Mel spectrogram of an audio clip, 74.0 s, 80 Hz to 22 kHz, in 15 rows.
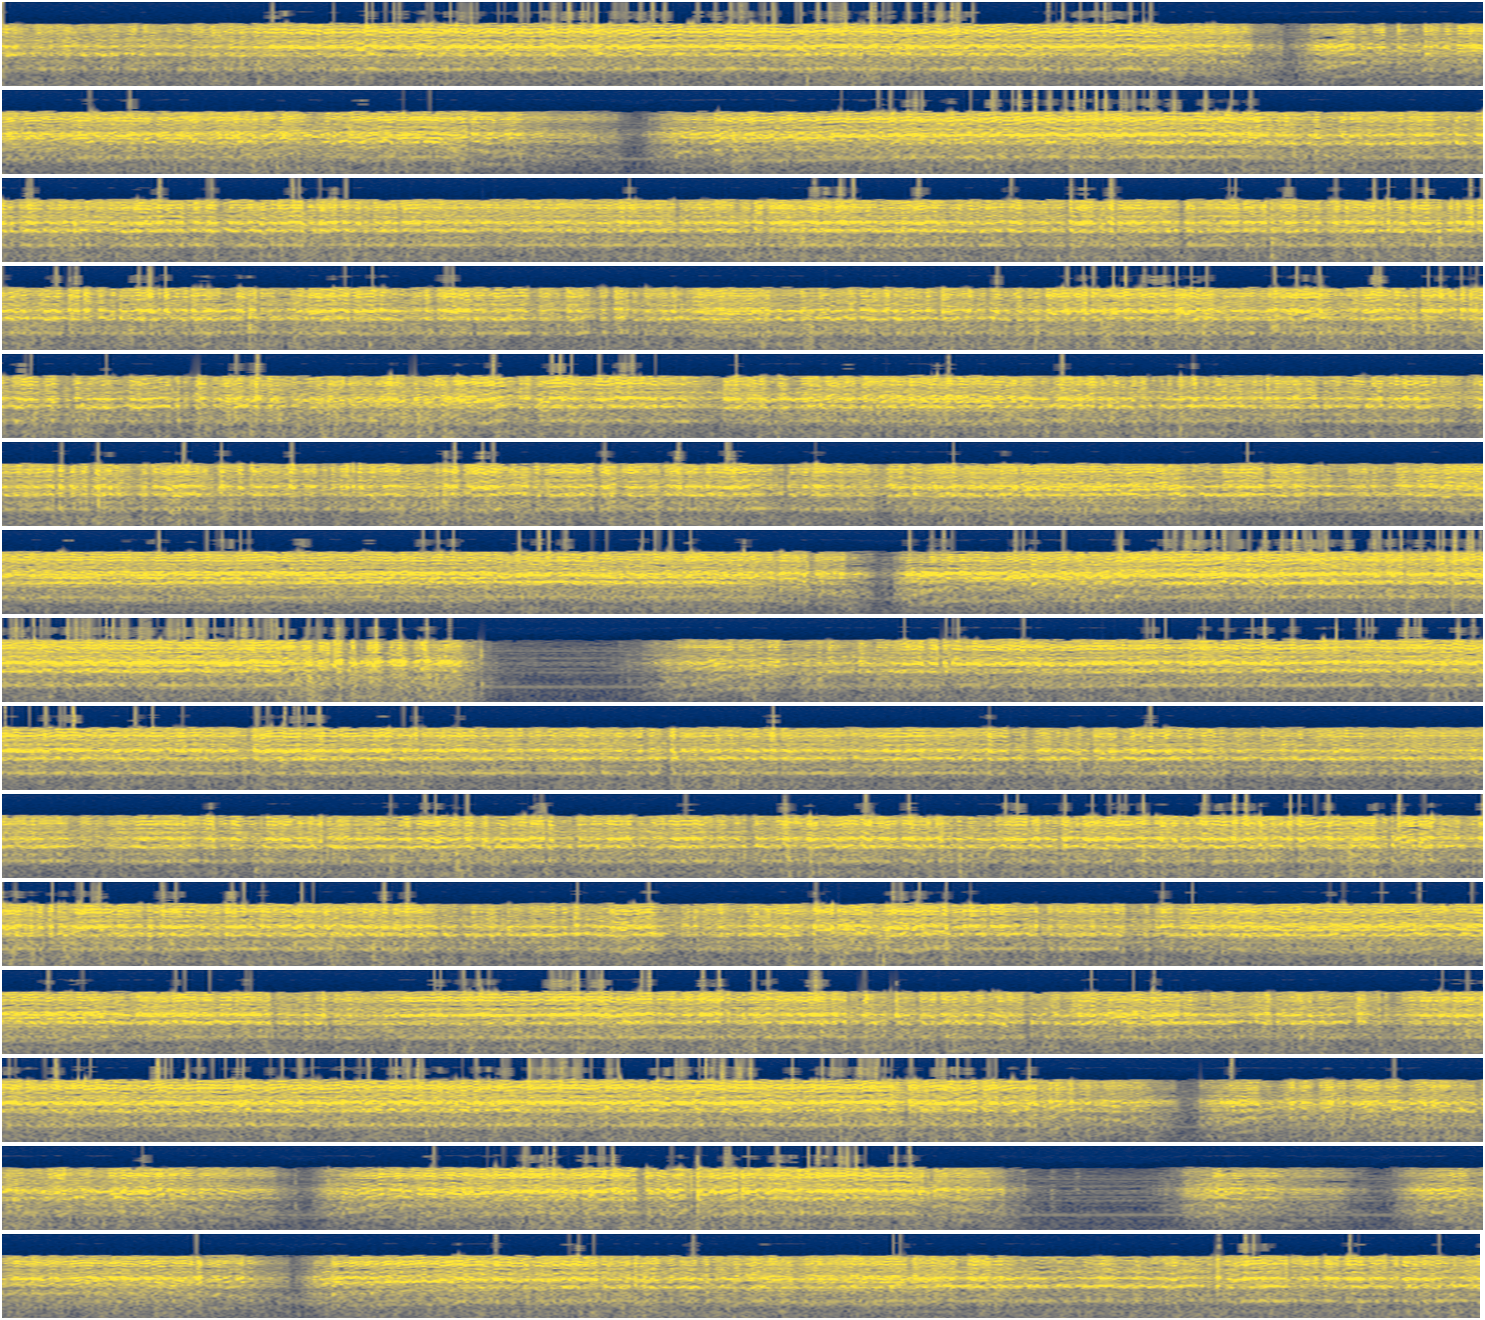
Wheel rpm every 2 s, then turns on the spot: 220, 190, 170, 120, 220, 230, 230, 230, 230, 220, 220, 220, 230, 230, 220, 210, 160, 200, 140, 220, 230, 230, 230, 230, 230, 230, 230, 220, 230, 220, 210, 150, 130, 130, 100, 180, 230.
none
